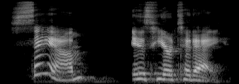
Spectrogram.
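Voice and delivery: Sam is here today in smooth scoops, slowly; scooped phrasing. Shown as a demonstration. Teacher reading with kids, slow scooped phrasing. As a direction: lead the class slowly and smoothly. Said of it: "Try it with me".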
